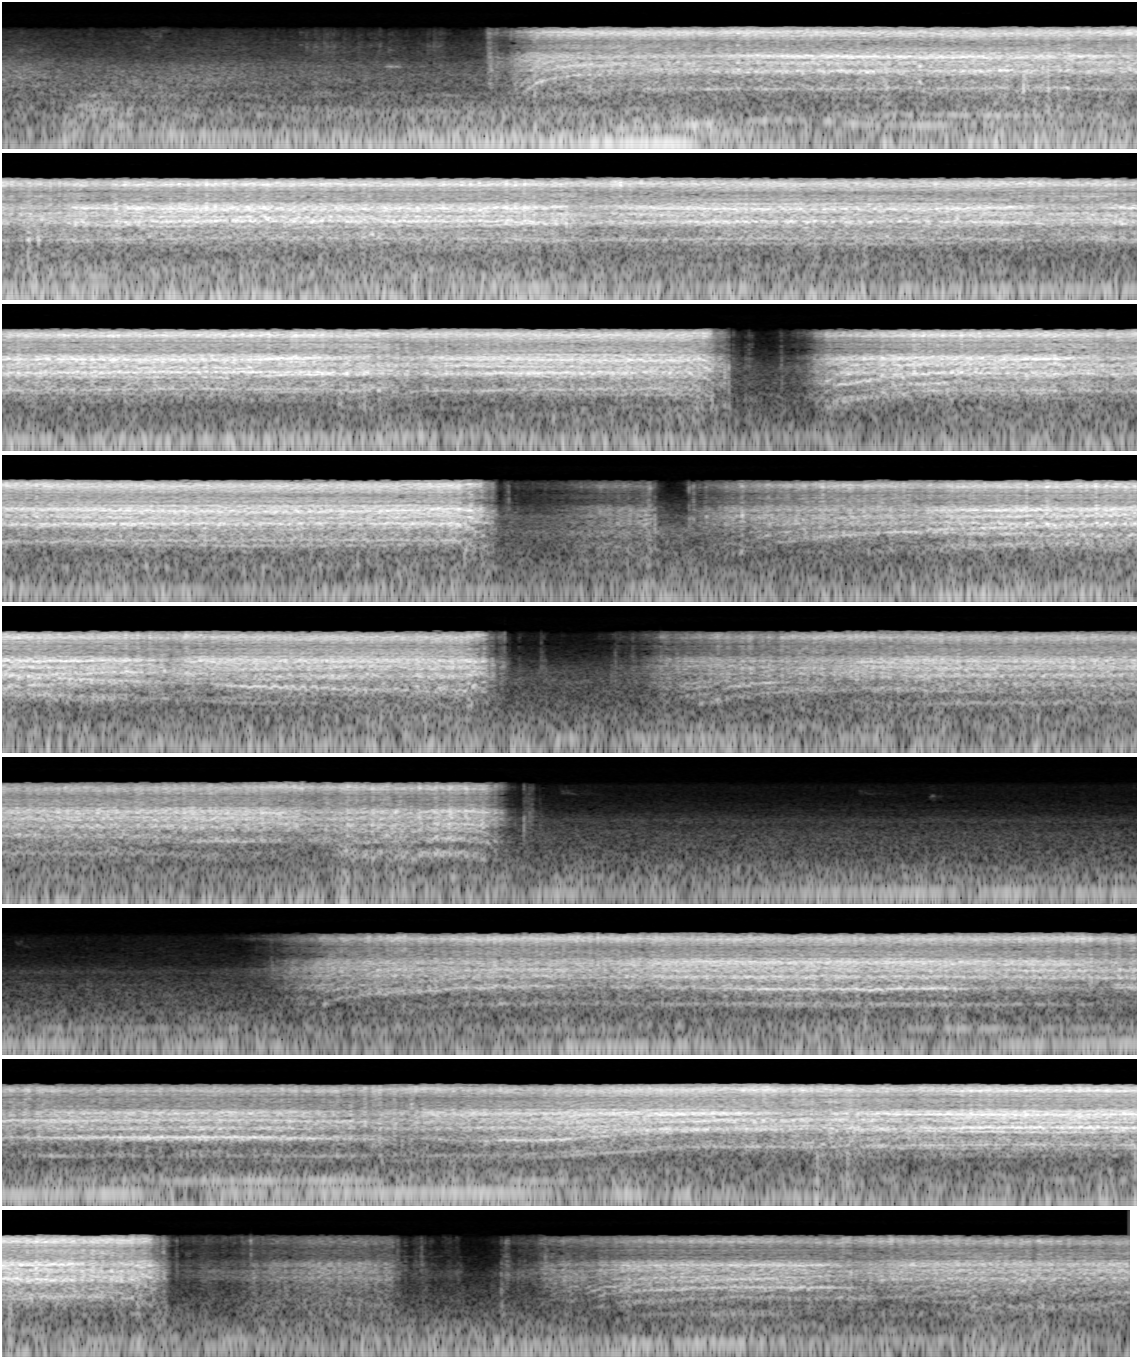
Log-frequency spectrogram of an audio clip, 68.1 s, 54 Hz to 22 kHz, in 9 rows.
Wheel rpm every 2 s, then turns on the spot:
0, 40, 160, 160, 160, 160, 160, 160, 160, 140, 90, 160, 140, 40, 120, 130, 90, 50, 100, 90, 50, 0, 0, 20, 110, 110, 110, 110, 130, 160, 130, 20, 60, 80.
60-62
